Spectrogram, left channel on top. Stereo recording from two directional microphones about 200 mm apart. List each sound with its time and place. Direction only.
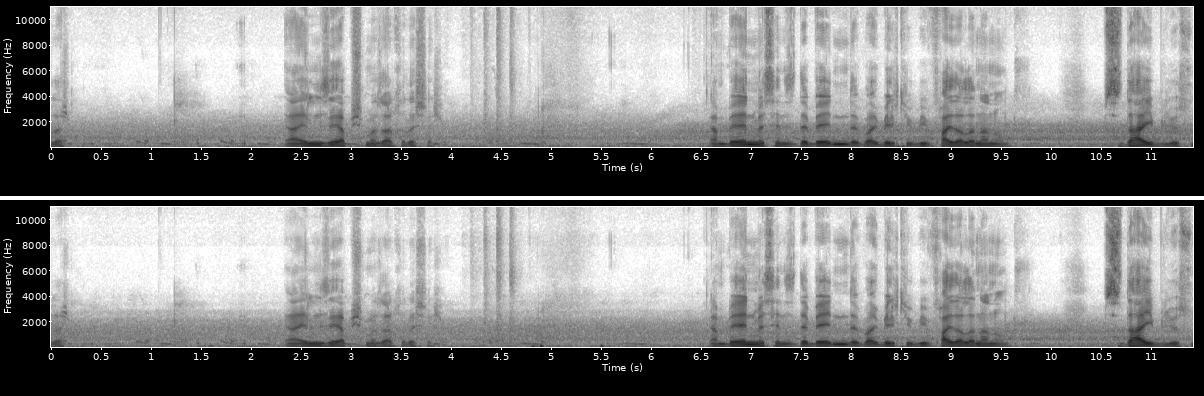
2.3 s speech: 15° left (ahead or behind)
6.6 s speech: 5° left (ahead or behind)
10.8 s speech: 5° right (ahead or behind)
